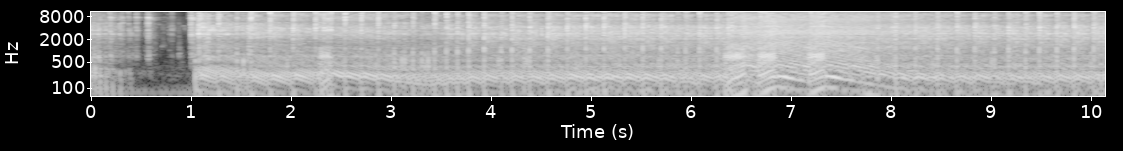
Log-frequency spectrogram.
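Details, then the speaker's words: Husqvarna 61 chainsaw with a suspected bad clutch: two-stroke starts and settles into a steady, buzzy idle, raised during adjustment to just below where the chain engages; the clutch turned out to be completely worn out. "Listen for the idle coming up, and I'll adjust it so it just idles below where the chain wants to engage."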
